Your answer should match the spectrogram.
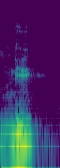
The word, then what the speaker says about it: My: Donc en fait, MySQL, en fait, c'est un nom de fille suédois qui se prononce Mu.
